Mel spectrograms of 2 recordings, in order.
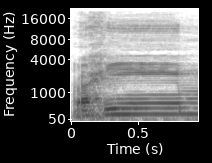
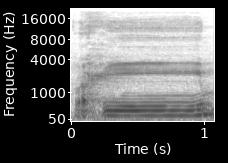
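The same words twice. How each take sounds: First: റഹീം with the ഉം dragged out; റഹീം ending in a long ഉം; drawn-out um ending. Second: റഹീം ending with lips closed on മ; റഹീം with a short closed മ at the end; closed lips on meem. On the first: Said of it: "ഉം എന്ന് പറഞ്ഞിട്ട് നീണ്ടു". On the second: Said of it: "ചുണ്ടിങ്ങനെ കൂടണം". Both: Shown as a demonstration.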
